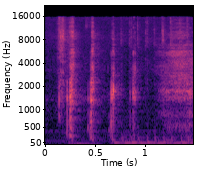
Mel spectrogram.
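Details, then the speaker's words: A resting dog snoring in the background of a small room, with several short, rough nasal snorts and a low rumbling breath. "if you can hear some snoring in the background it's my dog"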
